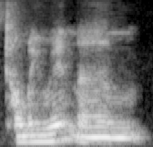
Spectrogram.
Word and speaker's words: Tomewin: and then it finishes out at the climb at Tomiwin, which is spelled T-O-M-E-W-I-N, but I've been reliably told it's Tomiwin.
